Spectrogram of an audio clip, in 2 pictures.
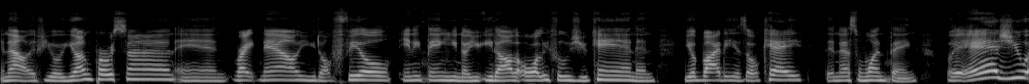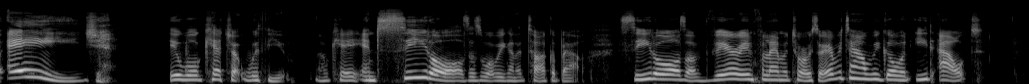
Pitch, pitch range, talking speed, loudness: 195 Hz, 175-225 Hz, 190 wpm, -27 LUFS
